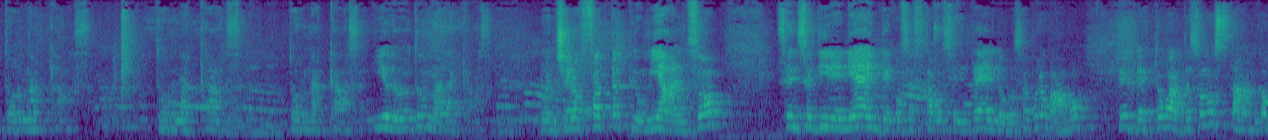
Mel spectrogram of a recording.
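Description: A woman tells her faith testimony in an earnest voice of middle pitch and often acts out old conversations. She sounds a little far from the mic, in a roomy space with faint ambience behind her. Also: moderate pace, noisy background. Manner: earnest, retells past dialogues. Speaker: believer giving a testimony.

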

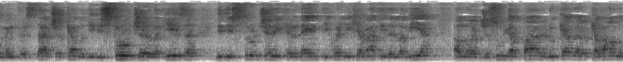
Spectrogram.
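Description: A man preaching a sermon in an animated way, reading scripture and breaking into high emphatic bursts. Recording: very echoey hall, mic far off, faint background noise.

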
